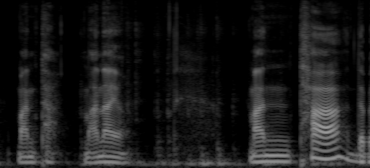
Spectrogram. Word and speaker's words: 많아요: the present tense, it's 많아요. Yeah, 많아요. You don't pronounce the 히읗 there unless you have other consonants.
